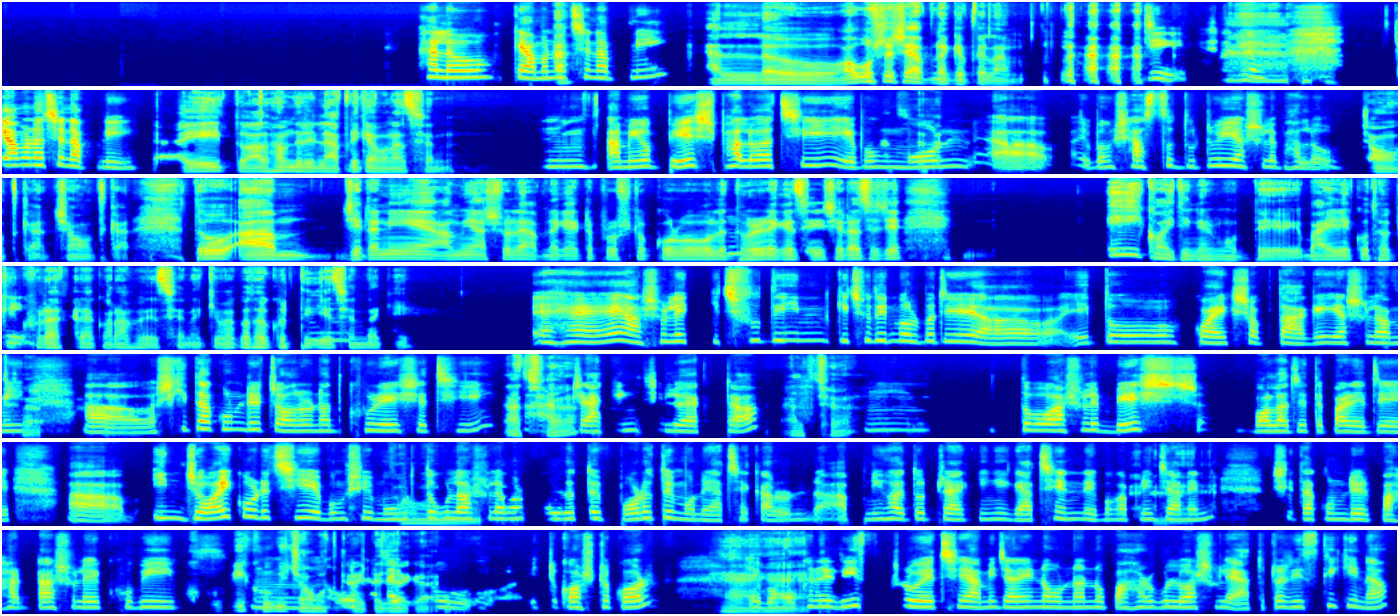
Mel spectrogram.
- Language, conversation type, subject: Bengali, unstructured, ভ্রমণের সময় কোন জিনিসটি আপনাকে সবচেয়ে বেশি অবাক করেছে?
- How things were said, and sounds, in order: static; giggle; chuckle; in Arabic: "আলহামদুলিল্লাহ"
